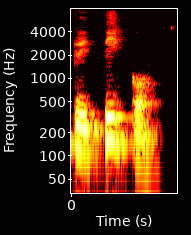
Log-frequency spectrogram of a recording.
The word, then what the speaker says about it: critico: Aquí la forma correcta es critico, critico, verbo, critico, verbo. Si fuera crítico, persona, se convierte en persona. Es que esta persona es un crítico, ¿sí? Es una persona. Y critico es verbo.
